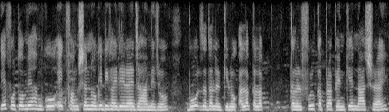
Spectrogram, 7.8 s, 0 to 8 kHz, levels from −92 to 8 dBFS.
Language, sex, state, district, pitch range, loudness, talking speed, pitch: Hindi, female, Arunachal Pradesh, Longding, 205-235 Hz, -11 LUFS, 200 wpm, 220 Hz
